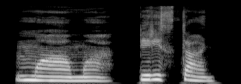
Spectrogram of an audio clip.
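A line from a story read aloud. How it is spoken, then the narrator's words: Drawn-out drawl. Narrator (Russian): протянула я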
